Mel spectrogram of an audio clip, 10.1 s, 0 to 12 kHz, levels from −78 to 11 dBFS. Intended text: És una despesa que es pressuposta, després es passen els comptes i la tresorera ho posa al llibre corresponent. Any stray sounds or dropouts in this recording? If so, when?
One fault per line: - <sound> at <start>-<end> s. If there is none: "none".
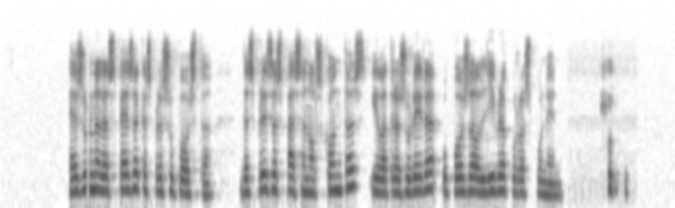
- laugh at 9.0-9.4 s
